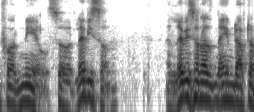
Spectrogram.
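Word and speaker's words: Leveson: So Levison.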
